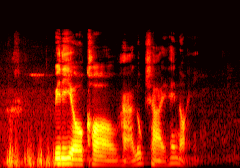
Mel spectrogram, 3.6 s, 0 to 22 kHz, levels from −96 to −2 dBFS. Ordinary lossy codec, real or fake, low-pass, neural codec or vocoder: none; real; none; none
